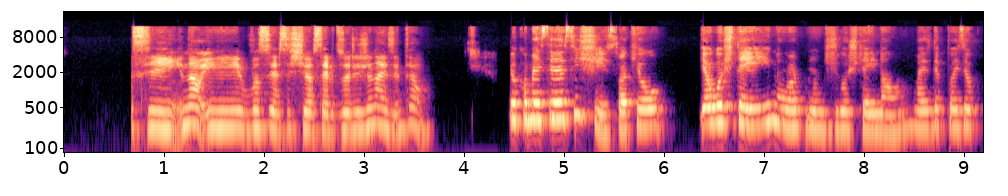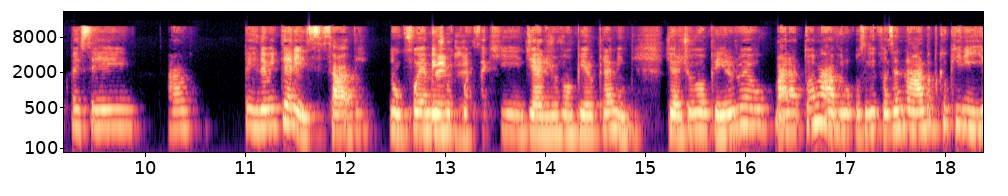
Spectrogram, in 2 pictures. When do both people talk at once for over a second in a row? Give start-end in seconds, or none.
none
